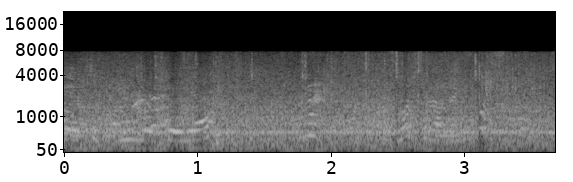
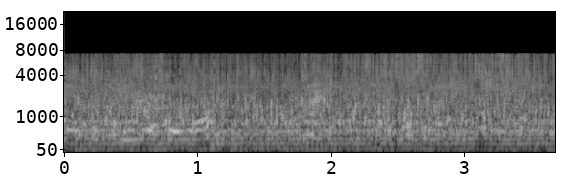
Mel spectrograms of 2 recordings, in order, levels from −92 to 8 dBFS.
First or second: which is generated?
second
